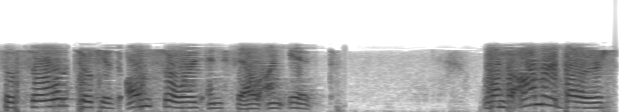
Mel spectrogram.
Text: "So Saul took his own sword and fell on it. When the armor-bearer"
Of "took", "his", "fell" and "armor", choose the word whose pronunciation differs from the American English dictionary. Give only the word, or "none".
none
